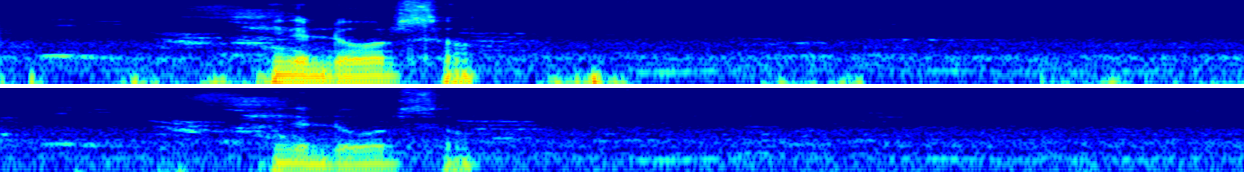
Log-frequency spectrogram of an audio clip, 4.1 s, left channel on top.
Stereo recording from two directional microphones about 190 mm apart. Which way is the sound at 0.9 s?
55° left (ahead or behind).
